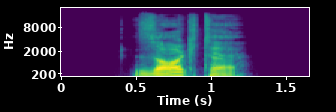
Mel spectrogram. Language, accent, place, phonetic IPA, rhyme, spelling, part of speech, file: German, Germany, Berlin, [ˈzɔʁktə], -ɔʁktə, sorgte, verb, De-sorgte.ogg
- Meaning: inflection of sorgen: 1. first/third-person singular preterite 2. first/third-person singular subjunctive II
